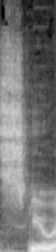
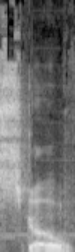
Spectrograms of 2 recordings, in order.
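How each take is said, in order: First: The first syllable rhymes with 'few'. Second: The first syllable rhymes with 'go'. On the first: The speaker calls it wrong. "I've heard a lot of people pronounce it skew" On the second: The speaker calls it right. "it's it's it's Sco"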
